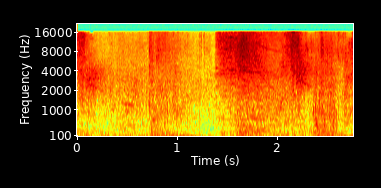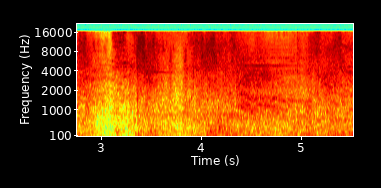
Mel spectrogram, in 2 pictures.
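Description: Magic spells and weapon hits clash in a fast-paced fantasy battle game.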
